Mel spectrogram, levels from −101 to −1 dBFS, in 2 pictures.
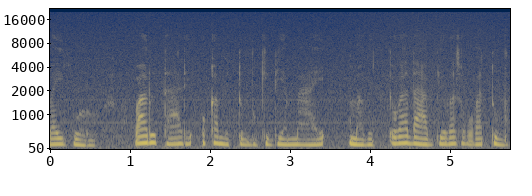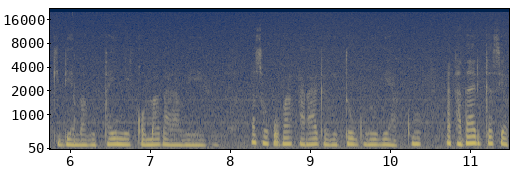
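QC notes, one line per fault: Nothing to flag here; the speech comes through fine, with just the room's own background sitting about 20 dB under it.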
